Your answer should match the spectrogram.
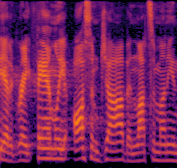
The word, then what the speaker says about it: Job: all right it's spelt j-o-b some people think his name is job but it's job okay he went through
